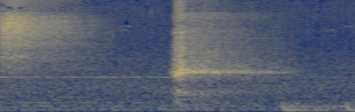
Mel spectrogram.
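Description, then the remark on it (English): Steady breathing: a person breathes loudly as a calming technique to help someone through a panic attack, a long, airy breath with a soft rush of air, followed by another slow intake. No one speaks. “started to breathe loudly enough for me to hear.”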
